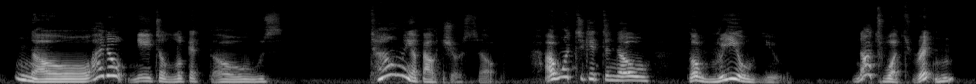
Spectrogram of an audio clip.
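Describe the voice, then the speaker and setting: Using a put-on character voice, the speaker sounds cheerful in a low-to-middle pitch and leaves long, frequent pauses. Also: fairly slow pace. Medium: read story. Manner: cheerful, folksy.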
